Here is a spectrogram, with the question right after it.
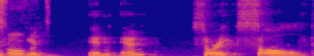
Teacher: D sound as quick as possible, and the E here is silent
